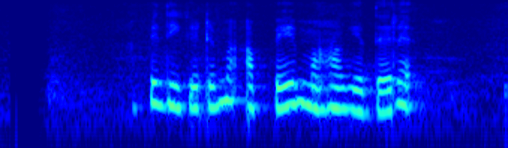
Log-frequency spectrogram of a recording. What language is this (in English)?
Sinhala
